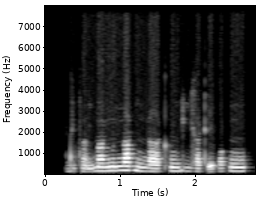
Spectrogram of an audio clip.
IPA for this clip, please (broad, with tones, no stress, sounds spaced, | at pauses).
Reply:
d i˨ t͡s ã˨ ɾ i˦ m ã˦ ŋ ũ˦ n a˦ ɡ͡b ũ˨ ŋ aː˨ kʰ ũ˦ ɡ iː˨ ɣ a˨ kʼ e˨ p ɔ˦ k͡p ũ˦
